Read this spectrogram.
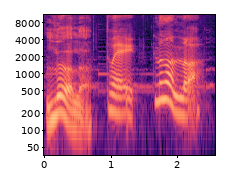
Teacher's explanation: that's the fourth tone and then neutral tone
